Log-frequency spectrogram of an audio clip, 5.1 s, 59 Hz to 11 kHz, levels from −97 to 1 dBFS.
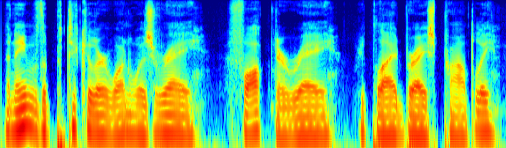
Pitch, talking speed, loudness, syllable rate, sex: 90 Hz, 140 wpm, -18 LUFS, 4.9 syllables/s, male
